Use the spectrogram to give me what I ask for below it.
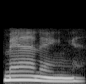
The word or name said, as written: Manning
